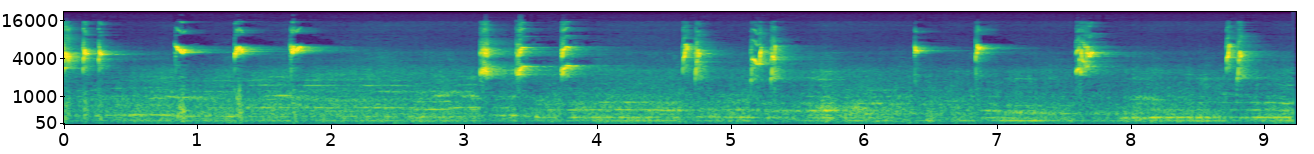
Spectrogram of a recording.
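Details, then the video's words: A lovebird repeats short, piercing high calls, mostly singly or in pairs, about one or two each second, with brief gaps between. A quiet background hum is also present. "voice of lovebird / Lovebird kicau"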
